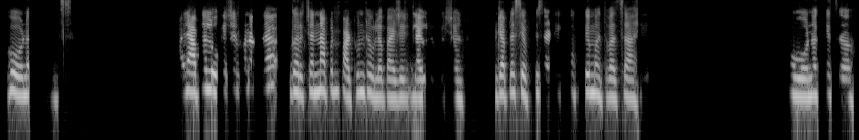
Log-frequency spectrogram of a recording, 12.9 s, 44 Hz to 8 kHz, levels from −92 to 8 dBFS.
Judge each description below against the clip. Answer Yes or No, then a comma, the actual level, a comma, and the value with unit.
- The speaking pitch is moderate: No, high, 230 Hz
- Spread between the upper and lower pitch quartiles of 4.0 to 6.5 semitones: No, average, 3.5 semitones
